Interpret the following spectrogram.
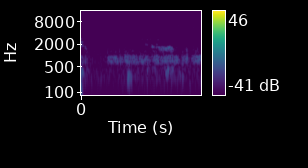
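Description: Near silence: faint room tone between spoken remarks.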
